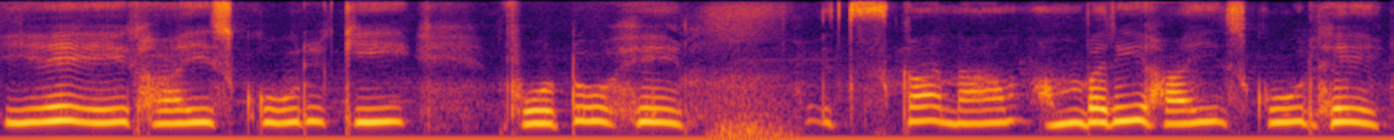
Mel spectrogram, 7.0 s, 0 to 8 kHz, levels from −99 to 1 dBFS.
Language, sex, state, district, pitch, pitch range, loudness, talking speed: Hindi, female, Madhya Pradesh, Bhopal, 265 Hz, 250-280 Hz, -17 LUFS, 105 wpm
